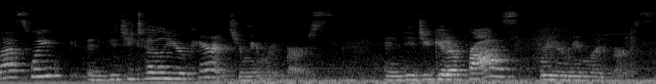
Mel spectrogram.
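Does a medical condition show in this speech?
No.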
